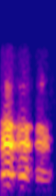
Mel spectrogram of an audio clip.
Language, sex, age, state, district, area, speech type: Assamese, male, 30-45, Assam, Nagaon, rural, conversation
